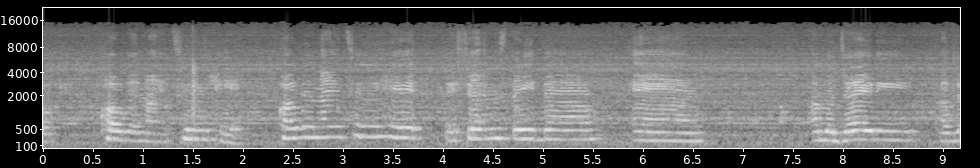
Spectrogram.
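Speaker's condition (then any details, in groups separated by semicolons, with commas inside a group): Cerebral palsy; from birth, left leg affected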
